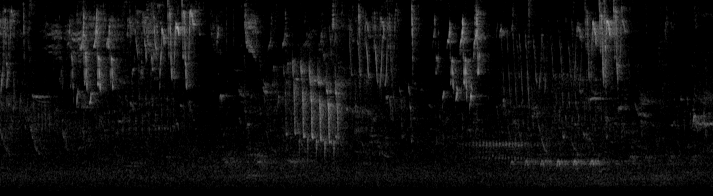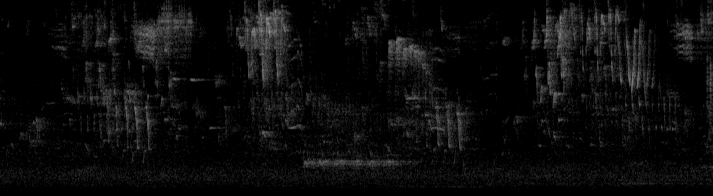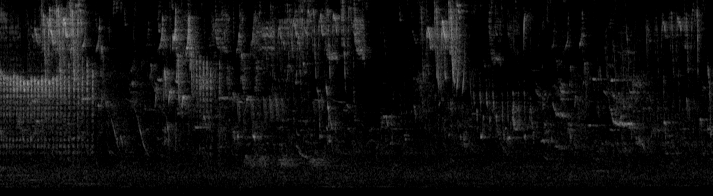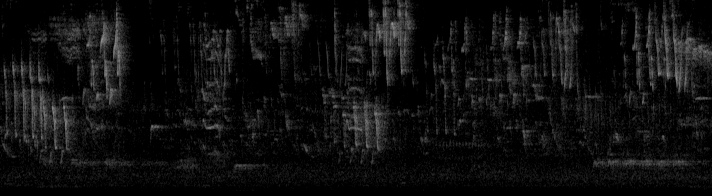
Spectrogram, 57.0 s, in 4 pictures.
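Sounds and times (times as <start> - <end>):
birds chirping and trilling: 24.6 - 57.0.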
